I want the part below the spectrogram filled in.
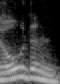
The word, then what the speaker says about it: olden: Porque esse E não é pronunciado, você não fala olden e nem golden, é olden, golden, dn, É só o necessário, assim, é bem nasal esse som.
